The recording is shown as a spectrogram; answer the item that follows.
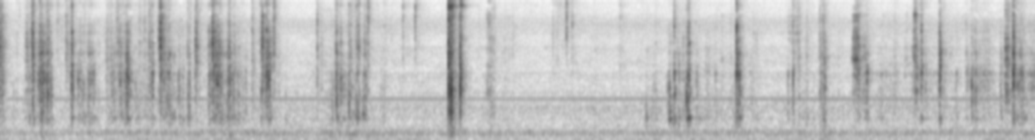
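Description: Irregular small metallic clicks and ticks of threaded coax connectors being unscrewed and handled at an antenna analyzer's port. One louder clack comes about four and a half seconds in.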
